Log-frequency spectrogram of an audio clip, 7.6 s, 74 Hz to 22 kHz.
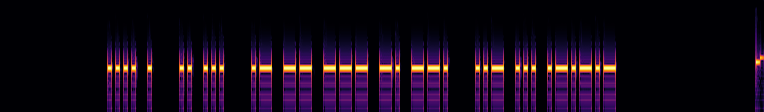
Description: Morse code, heard as a keyed tone, about 30 wpm, 700 Hz. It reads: HE IS AMONG US.
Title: Sentences from Top 500 Words 30wpm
